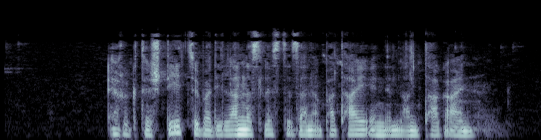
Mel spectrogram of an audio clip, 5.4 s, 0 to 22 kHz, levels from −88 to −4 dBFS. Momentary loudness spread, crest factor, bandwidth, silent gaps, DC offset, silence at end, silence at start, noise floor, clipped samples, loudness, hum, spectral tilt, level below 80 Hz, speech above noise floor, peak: 11 LU; 22 dB; 10 kHz; none; under 0.1%; 0.6 s; 1.05 s; -69 dBFS; under 0.1%; -25 LUFS; none; -4 dB/octave; -44 dBFS; 45 dB; -4 dBFS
